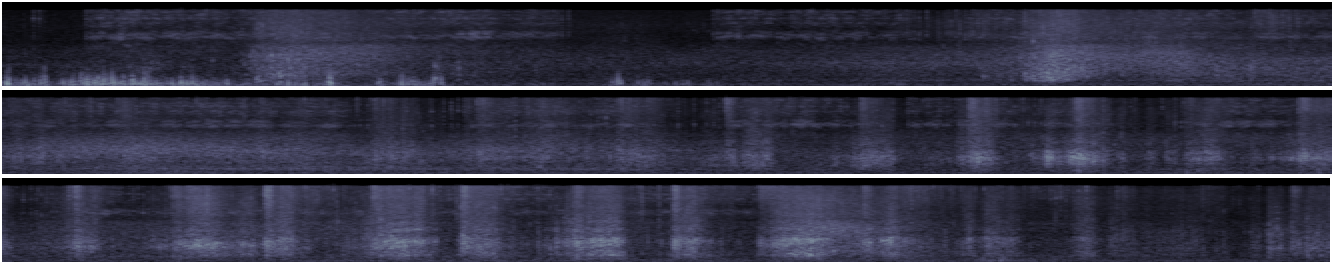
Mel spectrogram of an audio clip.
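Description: Surfcasting reel being cranked, its gears and line roller clicking in uneven bursts about once a second through the second half, with wind buffeting the microphone in the first few seconds.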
